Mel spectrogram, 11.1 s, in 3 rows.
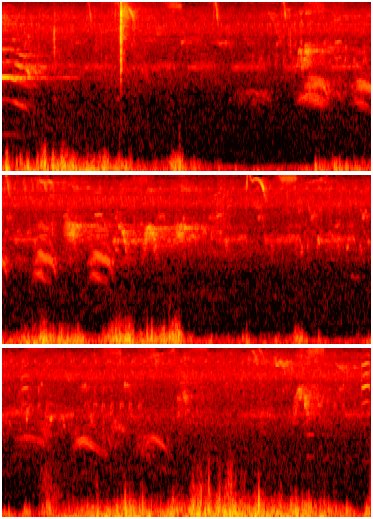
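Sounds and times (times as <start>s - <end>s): bird calling: 0.0s - 0.6s, 1.2s - 9.1s
wind buffeting the microphone: 0.0s - 11.0s
sharp click: 0.5s - 1.4s.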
